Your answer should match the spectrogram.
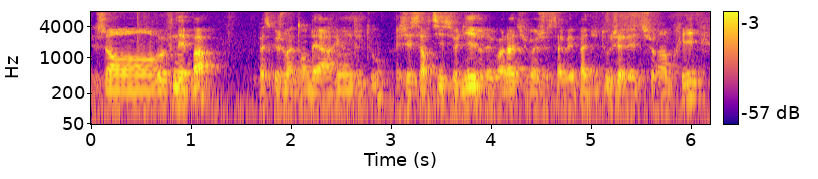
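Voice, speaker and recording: A man in his thirties from France, answering children's questions as an author, pausing and restarting often in a gentle, casual way. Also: medium pitch, steady tone, echoey room, slight background noise. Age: 30s. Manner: hesitant, frequent restarts and fillers, gentle with children. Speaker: author interviewed by schoolchildren.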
